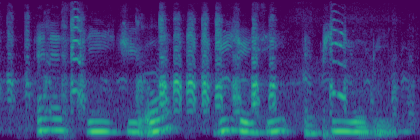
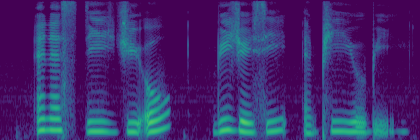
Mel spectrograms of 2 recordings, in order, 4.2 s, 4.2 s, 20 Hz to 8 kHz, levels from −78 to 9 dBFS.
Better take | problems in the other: second | background sound (Fowl); 5 dB below the speech // room echo; dies away in 0.4 s

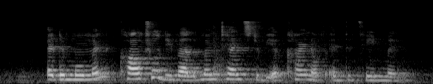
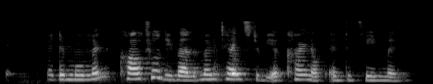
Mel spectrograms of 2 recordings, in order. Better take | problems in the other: first | noise reduction (neural mask model DeepFilterNet 3)

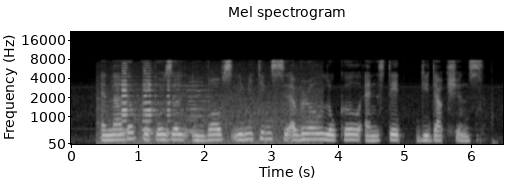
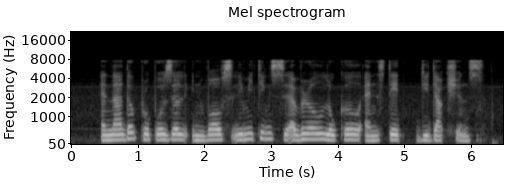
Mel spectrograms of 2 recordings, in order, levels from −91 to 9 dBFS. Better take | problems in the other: second | background sound (Motor vehicle (road)); 9 dB below the speech

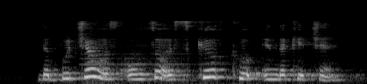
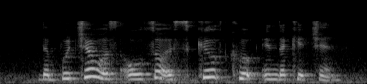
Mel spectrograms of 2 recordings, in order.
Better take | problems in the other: second | noise reduction (neural separator model SepFormer DNS4)

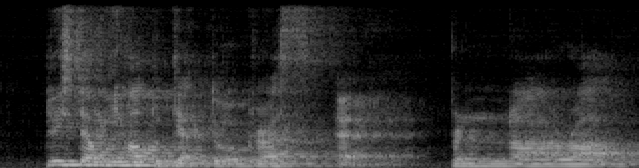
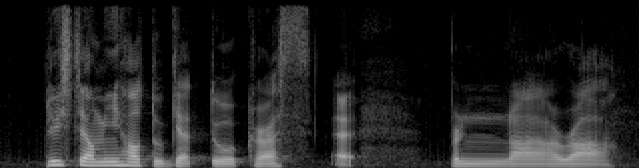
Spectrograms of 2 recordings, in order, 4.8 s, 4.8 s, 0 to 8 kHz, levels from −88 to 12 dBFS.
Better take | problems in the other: second | room echo; dies away in 1.2 s

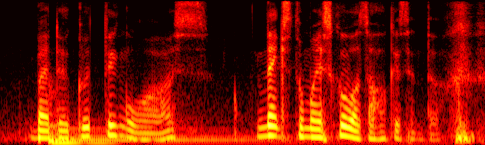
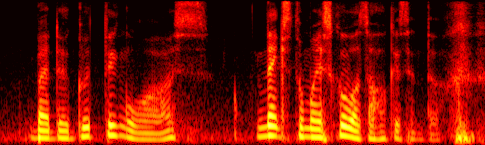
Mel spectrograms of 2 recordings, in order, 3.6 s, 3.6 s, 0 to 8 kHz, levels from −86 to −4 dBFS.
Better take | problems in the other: second | background sound (Bowed string instrument); 10 dB below the speech

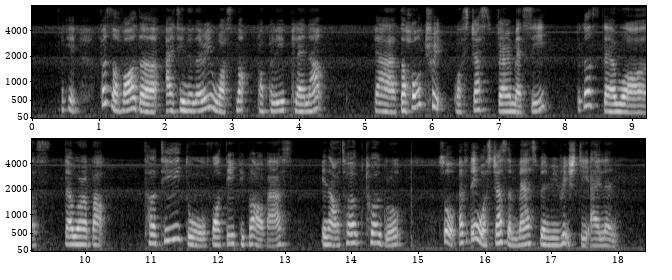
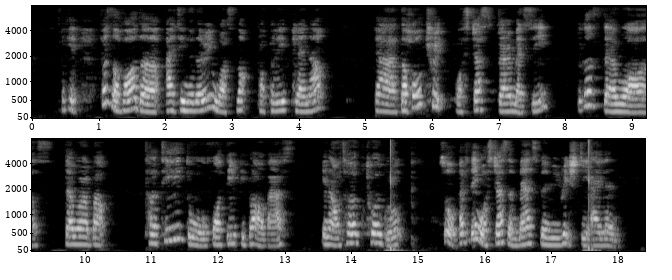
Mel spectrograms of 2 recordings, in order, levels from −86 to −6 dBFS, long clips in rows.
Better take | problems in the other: first | noise reduction (classical method WPE with log-MMSE)

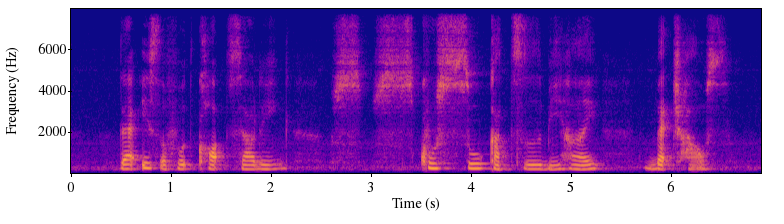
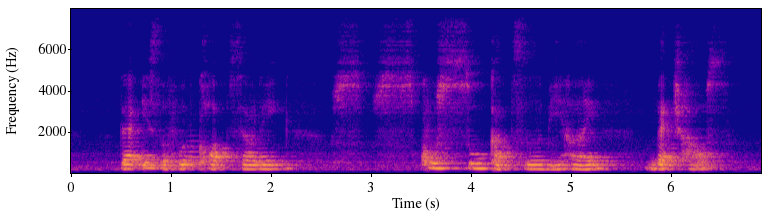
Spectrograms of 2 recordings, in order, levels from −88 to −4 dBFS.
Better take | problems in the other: first | background sound (Brass instrument); 19 dB below the speech // room echo; dies away in 0.7 s

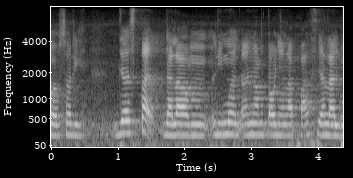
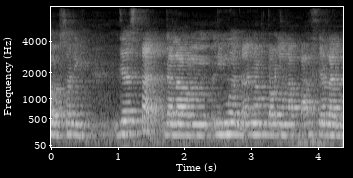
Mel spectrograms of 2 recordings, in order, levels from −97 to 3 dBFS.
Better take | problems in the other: first | room echo; dies away in 0.9 s

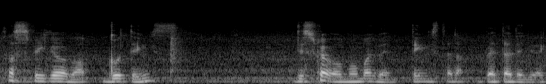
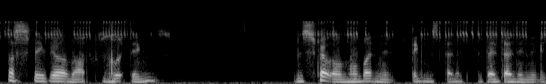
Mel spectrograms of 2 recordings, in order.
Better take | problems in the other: first | noise reduction (neural diffusion model UNIVERSE++)

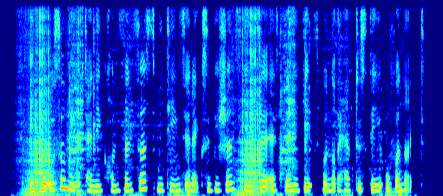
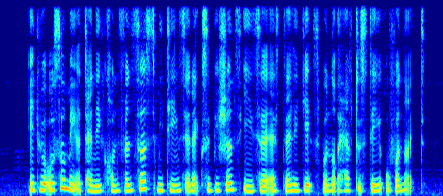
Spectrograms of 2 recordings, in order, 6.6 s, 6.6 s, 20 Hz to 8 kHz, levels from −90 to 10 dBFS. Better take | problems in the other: second | noise reduction (classical method spectral subtraction)

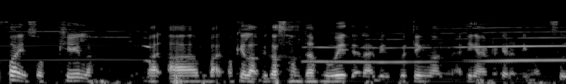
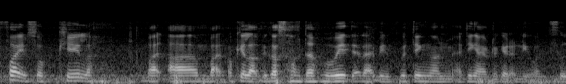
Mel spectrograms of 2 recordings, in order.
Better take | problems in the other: second | noise reduction (classical method spectral subtraction)

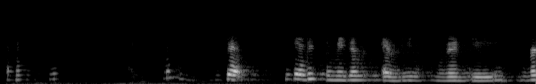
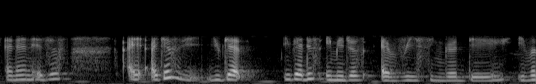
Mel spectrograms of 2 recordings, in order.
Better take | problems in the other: second | noise reduction (neural mask model DeepFilterNet 3)

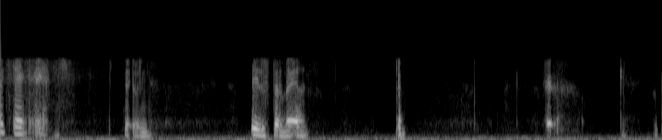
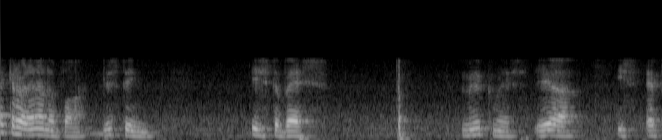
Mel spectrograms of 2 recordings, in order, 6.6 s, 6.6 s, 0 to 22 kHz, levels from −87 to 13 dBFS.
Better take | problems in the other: second | noise reduction (neural diffusion model UNIVERSE++)

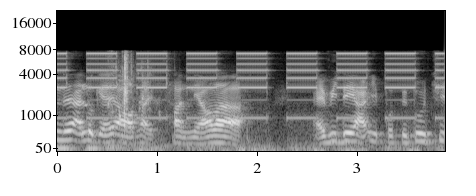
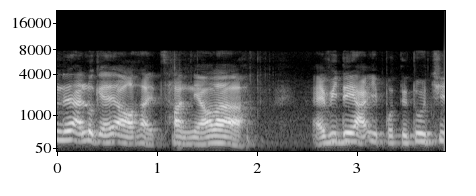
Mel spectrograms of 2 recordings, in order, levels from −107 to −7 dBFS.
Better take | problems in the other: second | background sound (Alarm + Splash, splatter); 2 dB below the speech

